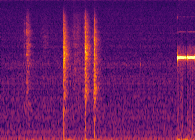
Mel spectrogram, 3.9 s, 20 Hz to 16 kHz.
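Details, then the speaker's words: Device made in 1979 beeping constantly even with fresh batteries: soft clicks then a loud shrill beep near 3.5 kHz for about half a second; owner suspects it is broken. "Fresh batteries or not, it beeps all the time. That's why you always hear it beeping."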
